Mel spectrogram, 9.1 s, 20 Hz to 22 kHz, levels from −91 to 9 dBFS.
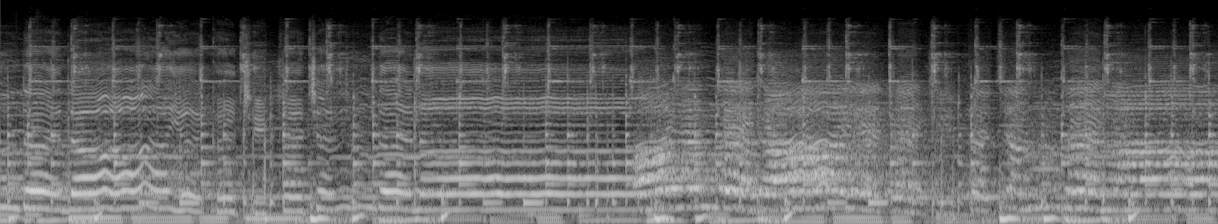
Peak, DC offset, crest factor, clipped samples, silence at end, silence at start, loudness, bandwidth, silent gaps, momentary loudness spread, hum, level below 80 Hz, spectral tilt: -2 dBFS; under 0.1%; 16 dB; under 0.1%; 0 s; 0 s; -17 LUFS; 14.5 kHz; none; 6 LU; none; -34 dBFS; -5 dB/octave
